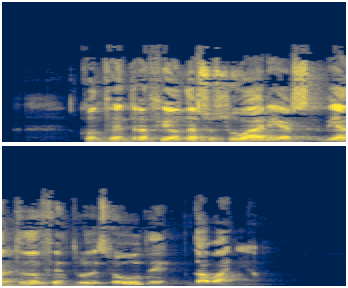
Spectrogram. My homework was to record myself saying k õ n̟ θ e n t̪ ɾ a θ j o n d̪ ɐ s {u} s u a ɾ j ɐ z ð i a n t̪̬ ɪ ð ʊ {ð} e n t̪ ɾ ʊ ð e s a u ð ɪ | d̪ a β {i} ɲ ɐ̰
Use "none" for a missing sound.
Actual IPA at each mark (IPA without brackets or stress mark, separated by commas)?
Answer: u, θ, a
